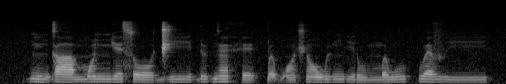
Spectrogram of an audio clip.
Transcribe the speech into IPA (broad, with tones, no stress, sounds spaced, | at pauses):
ɓ ĩ˨ ɡ aː˨ m ɔ̃˧ ɲ e˧ s oː˨ d͡ʒ iː˦˨ ɗ ɨ˦ ɡ ɛ̃˦ h e˨ k͡p ə˨ b ɔ̃˦ ʃ ɔ̃˦ w ɨ˦ ŋ i˧ ɾ u˧ m ə˧ w u˦ kʷ ɛ˦ v iː˦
